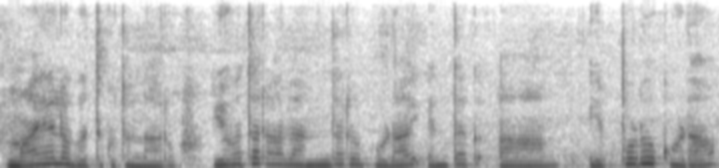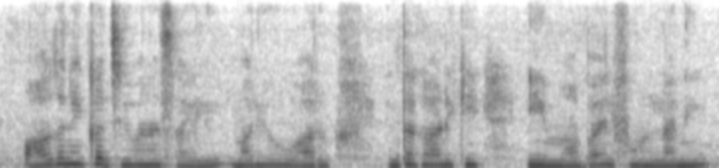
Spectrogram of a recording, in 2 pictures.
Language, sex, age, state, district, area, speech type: Telugu, female, 18-30, Andhra Pradesh, Nellore, rural, spontaneous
